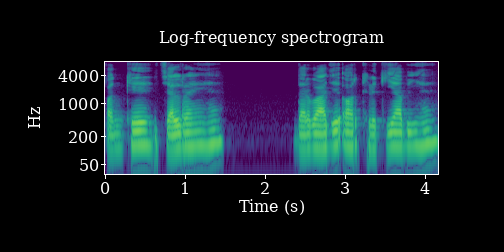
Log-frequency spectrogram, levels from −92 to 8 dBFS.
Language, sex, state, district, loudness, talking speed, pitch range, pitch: Hindi, male, Uttar Pradesh, Lalitpur, -20 LUFS, 130 wpm, 115-140 Hz, 125 Hz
